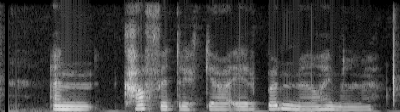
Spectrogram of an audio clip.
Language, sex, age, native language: Icelandic, female, 12, Icelandic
